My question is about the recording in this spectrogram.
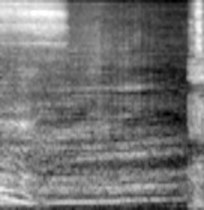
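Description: A man's low, drawn-out vocal sound without words, falling in pitch at the start and then held on one low note for over a second.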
